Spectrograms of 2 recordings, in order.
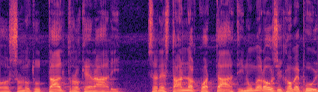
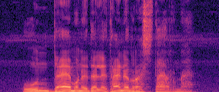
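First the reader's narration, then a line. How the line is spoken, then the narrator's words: Grumbled. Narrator (Italian): brontolò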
